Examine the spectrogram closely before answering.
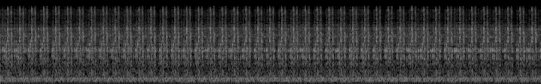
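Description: A homemade pulse motor, a disc set with magnets and spun by a pulsed actuator coil, running steadily. It makes a fast, even ticking of many beats a second over a steady hum.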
